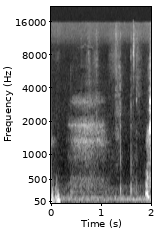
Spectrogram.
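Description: Quiet handling of a stack of glossy trading cards as one card is slid off the front of the pack: a soft low bump at the start, then faint card rustle with a few light clicks about one and a half seconds in.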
